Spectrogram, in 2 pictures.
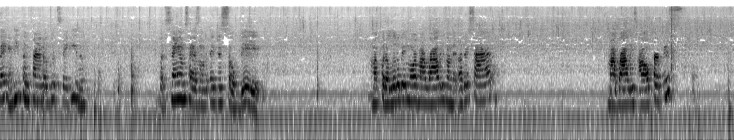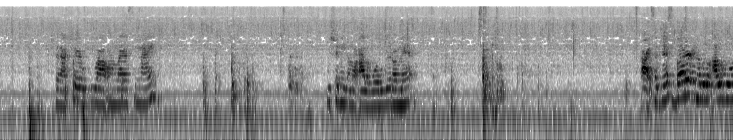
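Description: A steak sizzles steadily in a hot pan.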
